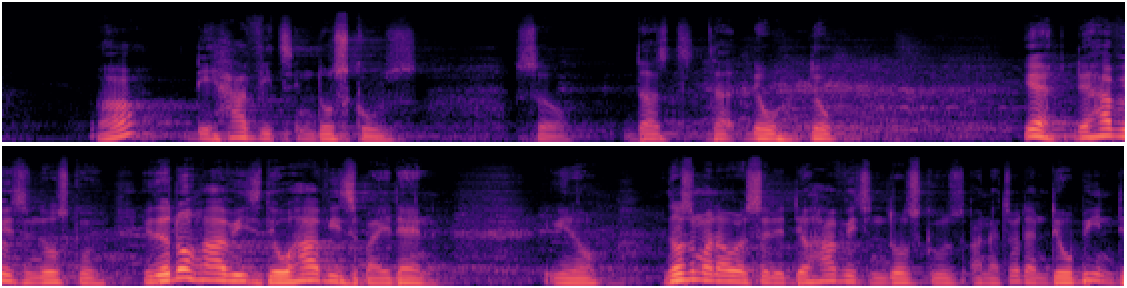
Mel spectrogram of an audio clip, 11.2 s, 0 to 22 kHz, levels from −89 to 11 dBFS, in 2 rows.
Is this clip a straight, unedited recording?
yes; 0 cuts

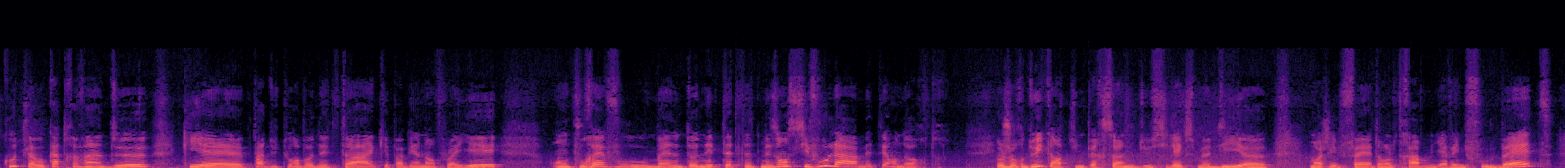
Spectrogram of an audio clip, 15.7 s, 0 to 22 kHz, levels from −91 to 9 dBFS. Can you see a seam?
yes; 2 cuts; at 9.9 s, 13.7 s

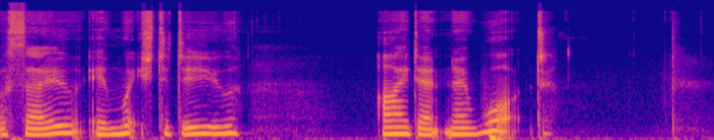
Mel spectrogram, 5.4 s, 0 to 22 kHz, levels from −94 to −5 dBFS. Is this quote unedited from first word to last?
yes; 0 cuts

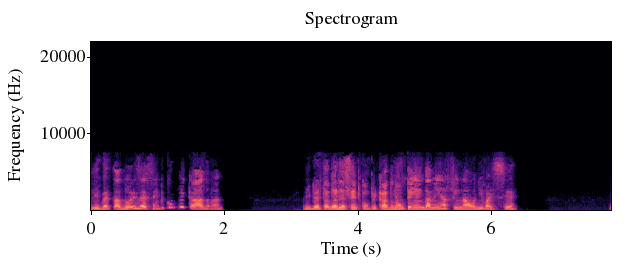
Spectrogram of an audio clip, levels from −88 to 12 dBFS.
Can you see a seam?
no; 0 cuts

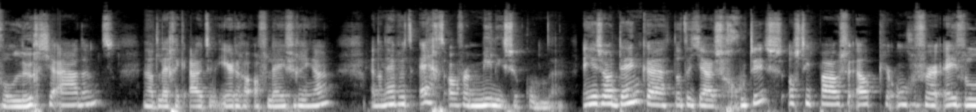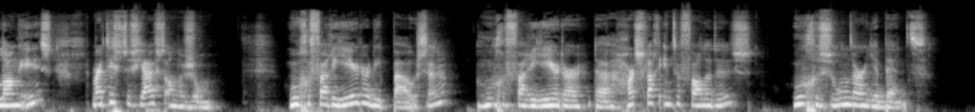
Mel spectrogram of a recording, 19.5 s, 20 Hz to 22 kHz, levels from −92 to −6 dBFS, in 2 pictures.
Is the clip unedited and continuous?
no; 2 cuts; at 3.6 s, 5.7 s

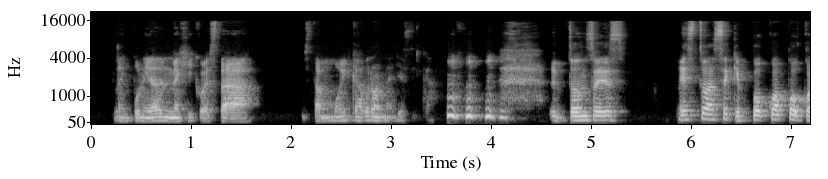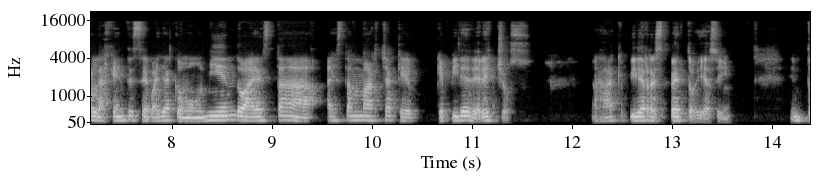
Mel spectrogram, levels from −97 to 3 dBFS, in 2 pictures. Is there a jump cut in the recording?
no; 0 cuts

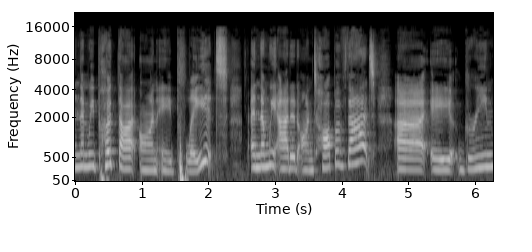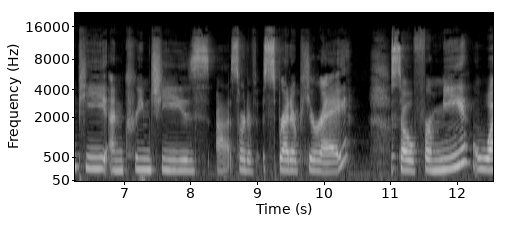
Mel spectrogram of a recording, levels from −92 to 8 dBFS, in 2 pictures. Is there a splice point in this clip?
yes; 2 cuts; at 2.5 s, 11.0 s

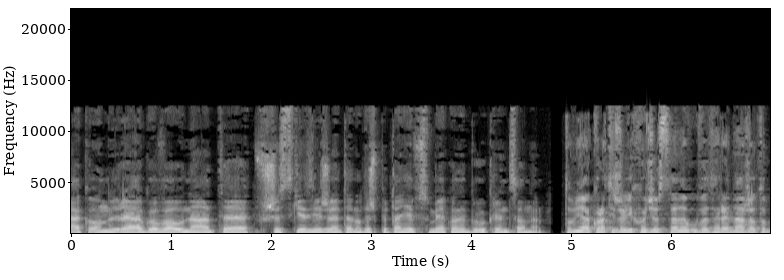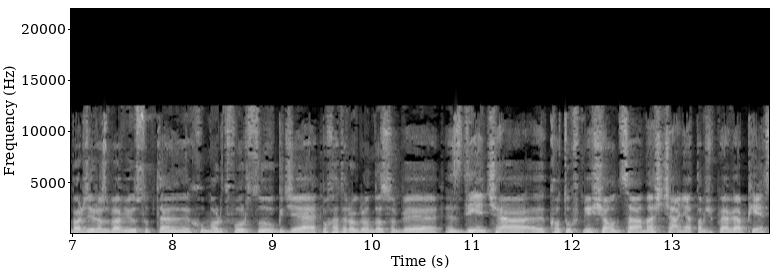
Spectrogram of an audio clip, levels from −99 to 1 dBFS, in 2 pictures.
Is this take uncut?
no; 1 cut; at 6.2 s

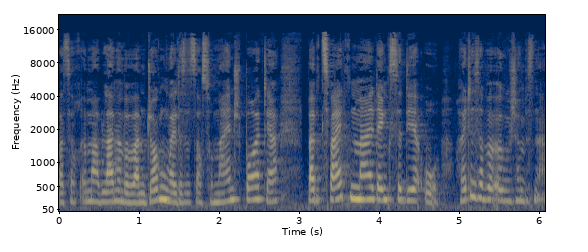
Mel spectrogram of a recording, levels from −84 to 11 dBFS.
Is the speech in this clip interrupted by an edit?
yes; 1 cut; at 3.0 s

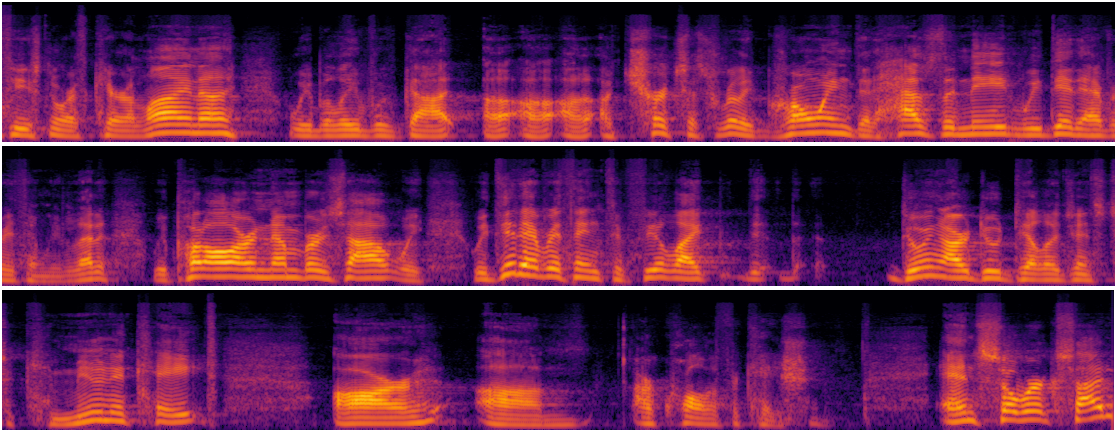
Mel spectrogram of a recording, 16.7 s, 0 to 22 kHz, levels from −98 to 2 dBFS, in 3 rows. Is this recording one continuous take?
yes; 0 cuts

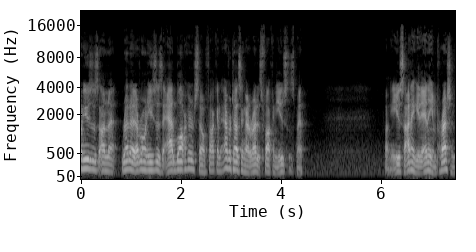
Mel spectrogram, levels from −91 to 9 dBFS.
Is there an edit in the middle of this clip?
no; 0 cuts

